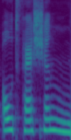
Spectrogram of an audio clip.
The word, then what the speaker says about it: old-fashioned: Porque o E não é pronunciado, certo? E o D pode ou não ser pronunciado, a depender de uma série de coisas, mas aqui, como a gente tem o N antes do E e outro N já na próxima palavra, a gente acaba juntando no N e ignora o D. Então fica old-fashioned notion, tá? But a sweet old-fashioned notion. E eu pintei esse T-I-O-N aí para você lembrar que essas terminações de palavras T-I-O-N se pronuncia shan, shan, tá?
